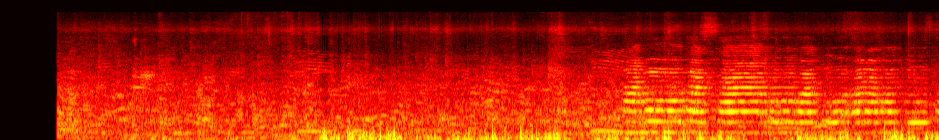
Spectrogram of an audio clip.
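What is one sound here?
A woman speaks into a microphone over loudspeakers, with animation.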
